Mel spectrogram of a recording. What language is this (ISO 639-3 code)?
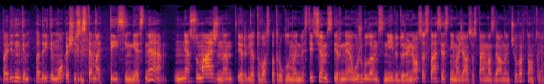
lit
